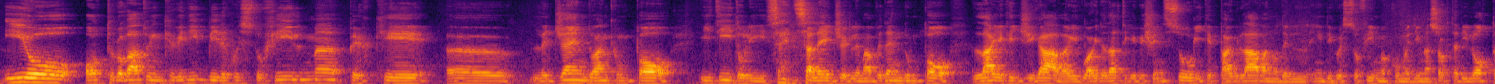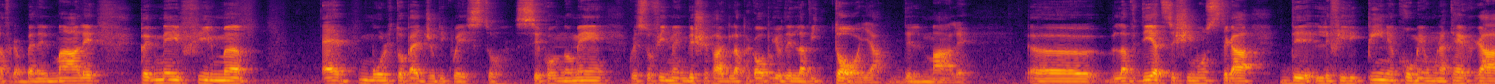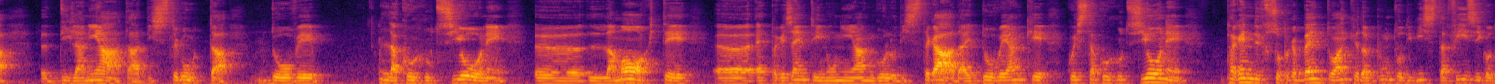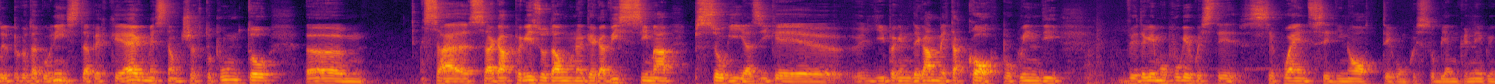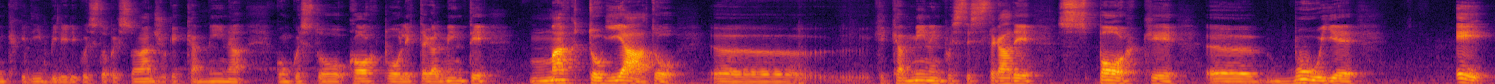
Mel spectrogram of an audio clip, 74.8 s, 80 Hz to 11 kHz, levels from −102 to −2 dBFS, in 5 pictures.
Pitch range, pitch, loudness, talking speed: 100-115 Hz, 110 Hz, -27 LUFS, 125 wpm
